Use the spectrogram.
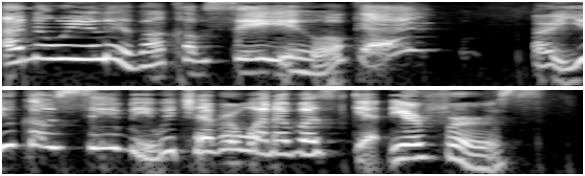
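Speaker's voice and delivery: playful, lightly sing-song mock threat; mock menace.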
